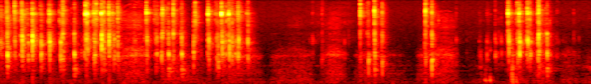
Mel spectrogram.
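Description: Rapid keystrokes clatter on a keyboard used with a Supernote Manta in uneven bursts with short pauses between them, close and fairly quiet.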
